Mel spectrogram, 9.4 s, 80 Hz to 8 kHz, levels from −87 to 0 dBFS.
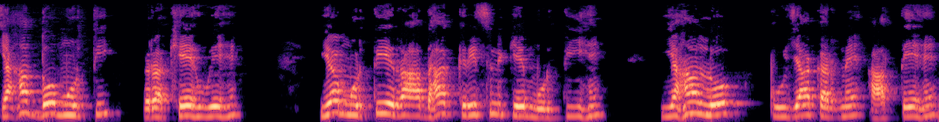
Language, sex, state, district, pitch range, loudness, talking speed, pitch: Hindi, male, Bihar, Saran, 180-220 Hz, -15 LUFS, 120 wpm, 195 Hz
